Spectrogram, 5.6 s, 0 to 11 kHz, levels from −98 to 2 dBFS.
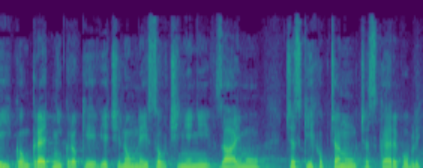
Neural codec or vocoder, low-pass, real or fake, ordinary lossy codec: none; 9.9 kHz; real; MP3, 48 kbps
